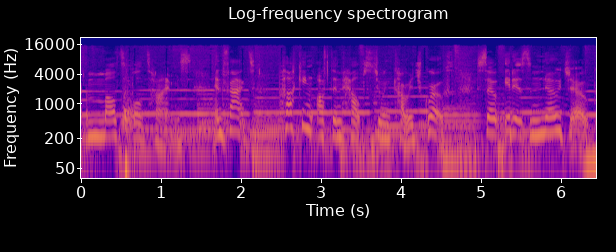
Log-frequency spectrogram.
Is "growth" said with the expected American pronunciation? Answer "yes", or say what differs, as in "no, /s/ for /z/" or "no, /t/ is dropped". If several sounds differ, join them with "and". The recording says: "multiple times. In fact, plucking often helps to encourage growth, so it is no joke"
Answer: yes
